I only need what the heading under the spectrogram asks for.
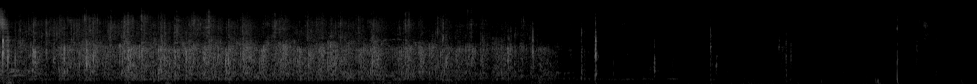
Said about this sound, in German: auf die Bühne bitten mit einem Applaus, dass sie uns das erzählen.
